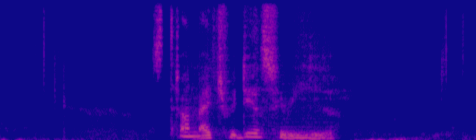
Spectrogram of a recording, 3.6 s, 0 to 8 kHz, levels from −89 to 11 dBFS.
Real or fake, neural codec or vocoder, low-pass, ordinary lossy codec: fake; codec, 16 kHz, 0.5 kbps, X-Codec, HuBERT features, trained on LibriSpeech; none; none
